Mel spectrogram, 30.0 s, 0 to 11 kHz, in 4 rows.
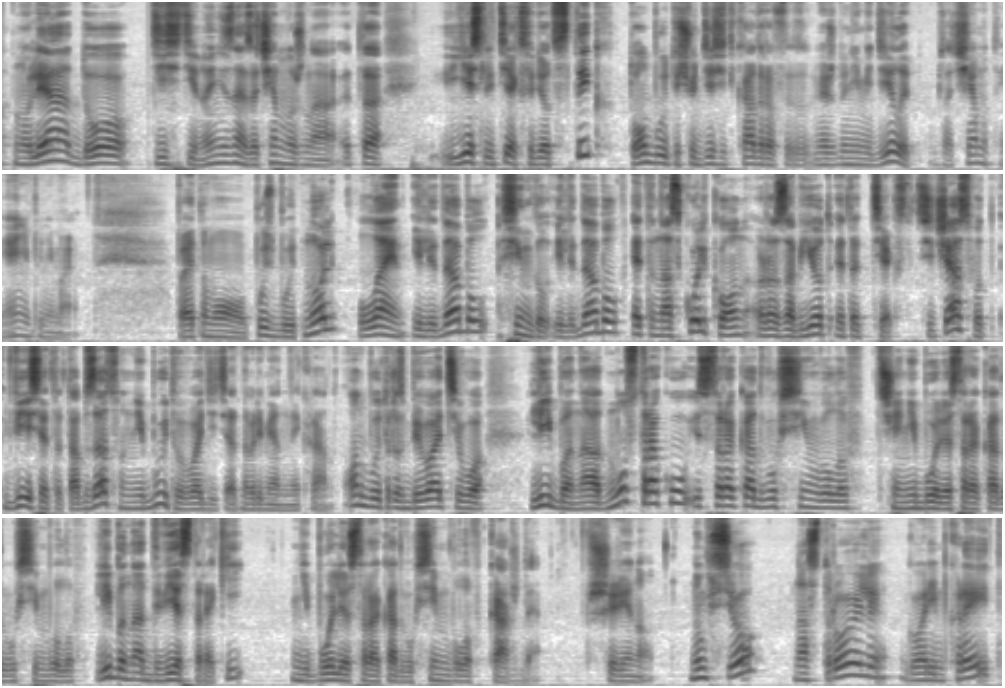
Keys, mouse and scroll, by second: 23.5 click, 29.9 click.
